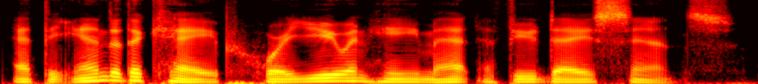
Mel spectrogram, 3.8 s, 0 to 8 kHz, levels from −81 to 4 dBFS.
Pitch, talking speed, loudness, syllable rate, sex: 95 Hz, 235 wpm, -20 LUFS, 4.7 syllables/s, male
